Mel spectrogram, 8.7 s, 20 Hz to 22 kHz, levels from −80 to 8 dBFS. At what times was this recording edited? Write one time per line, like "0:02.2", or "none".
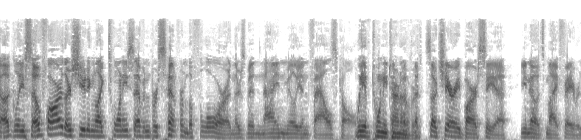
0:06.3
